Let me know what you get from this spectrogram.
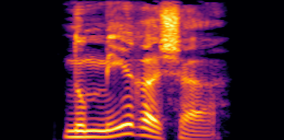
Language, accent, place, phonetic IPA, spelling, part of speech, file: German, Germany, Berlin, [ˈnʊməʁɪʃɐ], nummerischer, adjective, De-nummerischer.ogg
- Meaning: 1. comparative degree of nummerisch 2. inflection of nummerisch: strong/mixed nominative masculine singular 3. inflection of nummerisch: strong genitive/dative feminine singular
